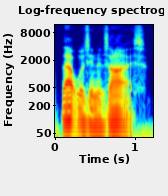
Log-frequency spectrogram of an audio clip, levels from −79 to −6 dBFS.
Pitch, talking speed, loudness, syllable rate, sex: 80 Hz, 245 wpm, -19 LUFS, 5.1 syllables/s, male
